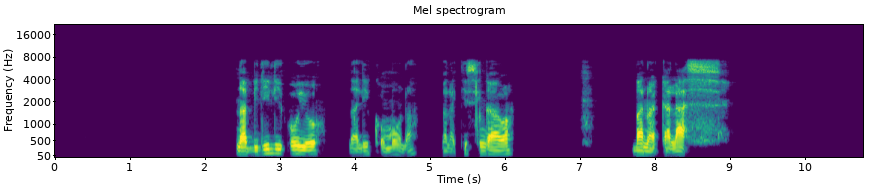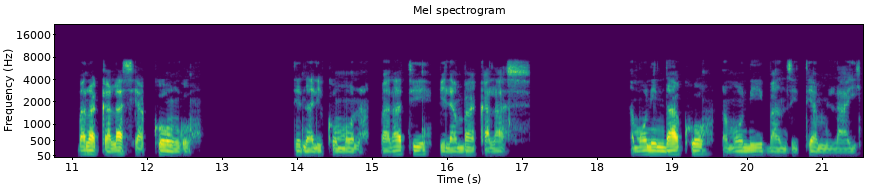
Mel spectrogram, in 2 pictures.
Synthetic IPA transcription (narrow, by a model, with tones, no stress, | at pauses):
na˨bi˨li˦li˦ʔo˦jo˦ | na˨li˦kʰo˨mɔ˦na˨ | ba˨la˨ki˦si˦ŋɡa˦wa˦ | ba˦na˨ka˨la˦s | ba˦na˨ka˨la˦si˨ja˨kʰo˦ŋɡɔ˦ | ndɛ˦na˨li˦kʰo˨mɔ˦na˨b̥a˨la˦tʰi˦bi˨la˨mba˦ja˨kʰa˨la˦s | na˨mɔ˦ni˦nda˦kʰo˦na˨mɔ˦ni˦ba˨nze˨te˦ja˨mi˨la˦ji˦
